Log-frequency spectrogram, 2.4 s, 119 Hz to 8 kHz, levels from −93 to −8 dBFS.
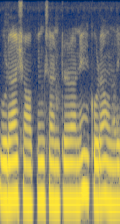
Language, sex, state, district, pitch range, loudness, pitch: Telugu, female, Andhra Pradesh, Visakhapatnam, 185-195 Hz, -13 LUFS, 185 Hz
